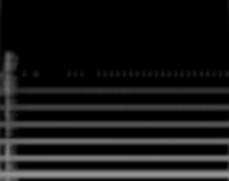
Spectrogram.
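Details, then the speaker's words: A click, then a single steady unbroken beep: a simulated heart monitor flatline in a fictional horror story narration, after a hospitalized crash survivor is smothered with a pillow. "when all was done the EKG machines beeping turned into a steady constant sound"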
